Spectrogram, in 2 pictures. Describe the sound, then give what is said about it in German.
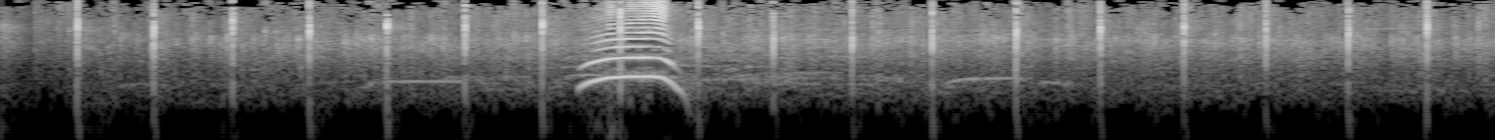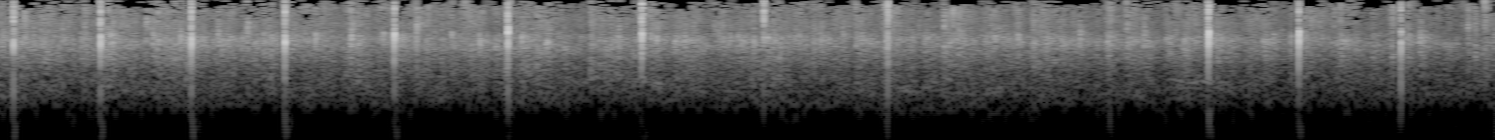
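Steady applause from an audience for the mothers, who are asked to stand, on Mother's Day; a dense patter of many hands clapping throughout, with a brief loud whistle-like tonal burst near the start and no speech. “Ich möchte gerne alle Mütter aufstehen und ihnen einen herzlichen Applaus geben.”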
